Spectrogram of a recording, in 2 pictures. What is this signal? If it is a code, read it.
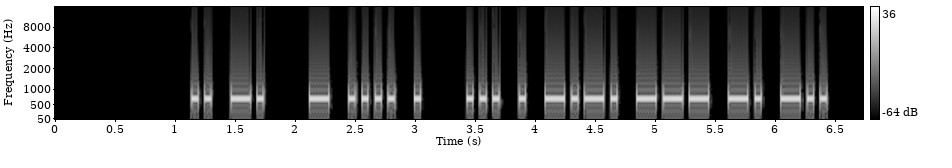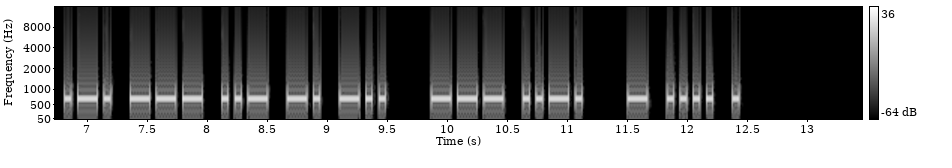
Morse code, heard as a keyed tone, about 22 wpm, 700 Hz. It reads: IN THE SECOND ROUND OF THE
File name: practice / 22wpm / Sets of 6 Words - 22wpm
